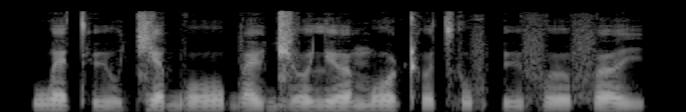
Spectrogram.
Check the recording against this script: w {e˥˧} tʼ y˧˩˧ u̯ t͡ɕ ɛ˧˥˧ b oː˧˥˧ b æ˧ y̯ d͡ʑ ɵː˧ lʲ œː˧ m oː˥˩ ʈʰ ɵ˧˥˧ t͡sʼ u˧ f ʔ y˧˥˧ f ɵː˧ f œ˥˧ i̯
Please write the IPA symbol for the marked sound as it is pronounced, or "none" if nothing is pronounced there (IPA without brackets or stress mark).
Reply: ɛ˥˧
